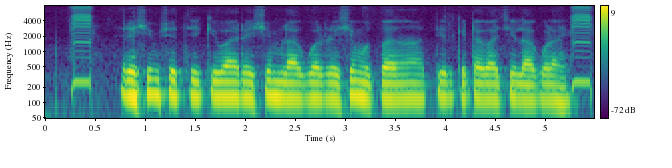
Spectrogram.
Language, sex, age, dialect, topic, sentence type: Marathi, male, 25-30, Varhadi, agriculture, statement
